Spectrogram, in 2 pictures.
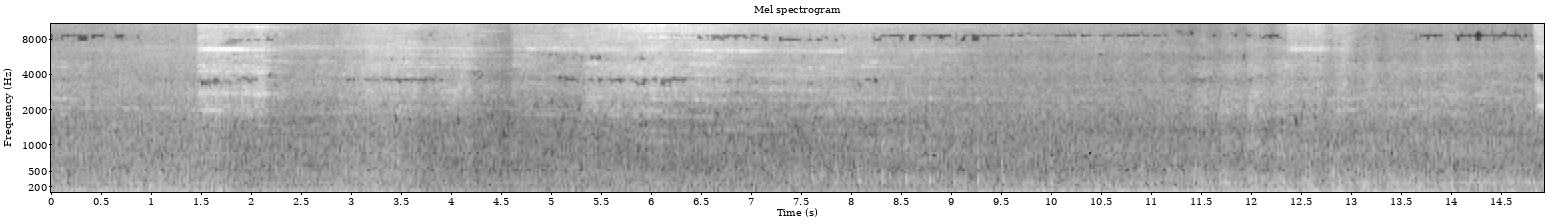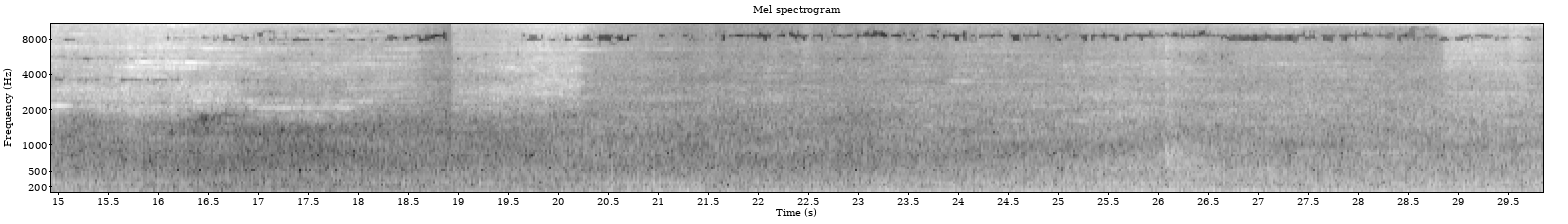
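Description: Double-stack intermodal container well cars of a freight train rolling past at close range: a steady low rumble of steel wheels on the rails that swells and eases as the cars go by, with high wheel squeal coming in now and then.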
